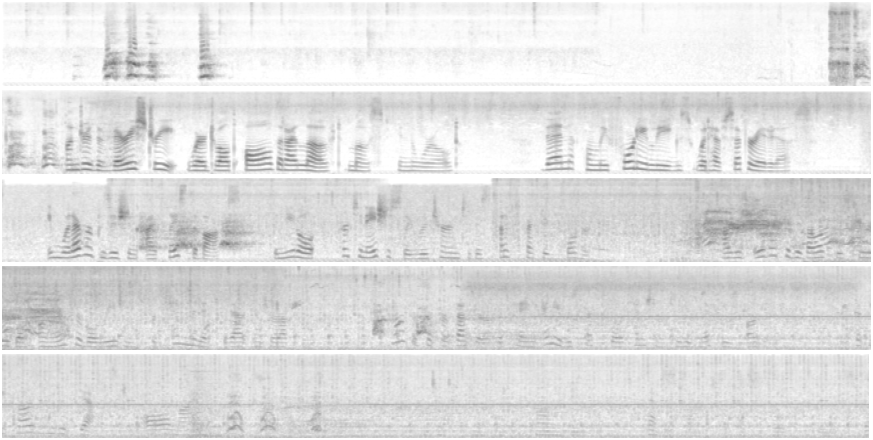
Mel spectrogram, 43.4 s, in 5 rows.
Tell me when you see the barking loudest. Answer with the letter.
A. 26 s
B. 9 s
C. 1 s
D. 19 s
C.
